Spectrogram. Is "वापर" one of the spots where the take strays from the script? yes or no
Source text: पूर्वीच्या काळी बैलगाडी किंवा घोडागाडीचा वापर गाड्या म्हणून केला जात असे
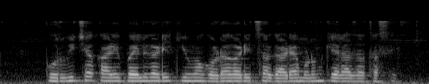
yes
